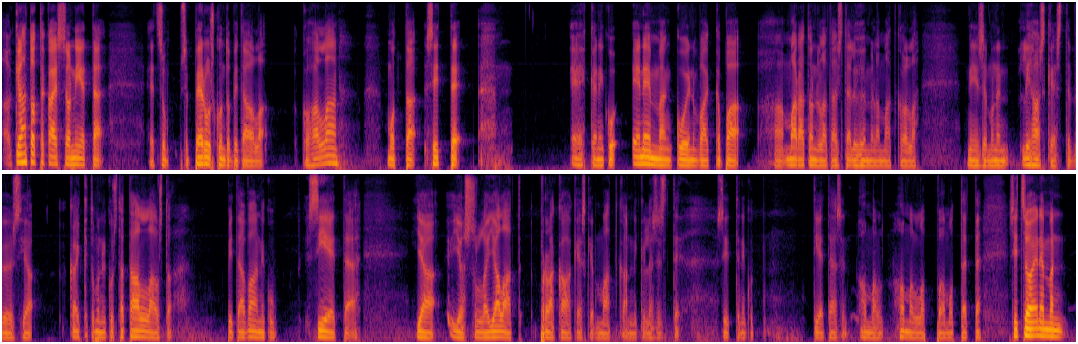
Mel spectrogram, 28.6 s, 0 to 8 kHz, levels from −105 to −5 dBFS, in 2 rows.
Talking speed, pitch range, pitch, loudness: 130 wpm, 85-105 Hz, 95 Hz, -34 LUFS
